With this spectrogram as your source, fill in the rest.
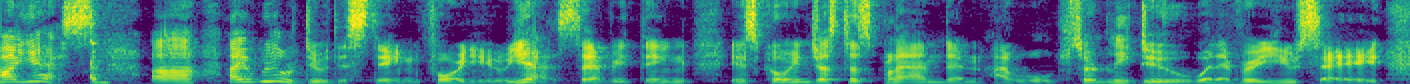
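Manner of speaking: put-on calm, almost friendly, obliging sing-song tone. Acting out a man following his superiors' orders: mock-calm, almost friendly. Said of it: "he acted very calm and almost friendly".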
